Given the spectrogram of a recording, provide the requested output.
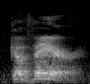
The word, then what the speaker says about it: Gewehr: There's a W in Gewehr. They don't pronounce a W with a V sound. It's W, W. It's not W, it's V. Gewehr.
